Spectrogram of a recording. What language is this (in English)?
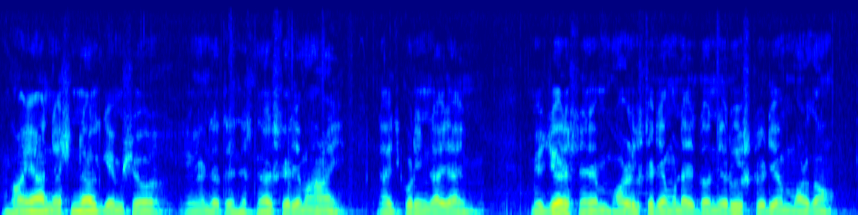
Konkani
